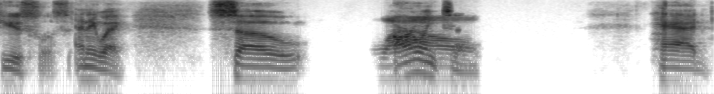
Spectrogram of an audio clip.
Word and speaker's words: Euless: it's not pronounced Euless, it's pronounced useless.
